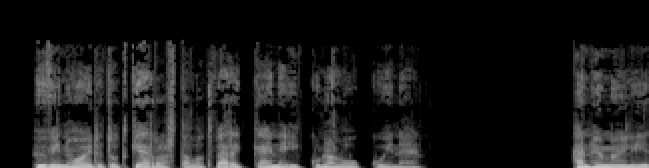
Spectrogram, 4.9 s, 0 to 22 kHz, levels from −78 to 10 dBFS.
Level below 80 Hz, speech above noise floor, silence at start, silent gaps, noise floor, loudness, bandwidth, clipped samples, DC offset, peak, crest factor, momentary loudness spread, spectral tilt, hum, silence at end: -60 dBFS; over 73 dB; 0.25 s; none; under -90 dBFS; -19 LUFS; 17 kHz; under 0.1%; under 0.1%; 0 dBFS; 18 dB; 10 LU; -6.5 dB/octave; none; 0 s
